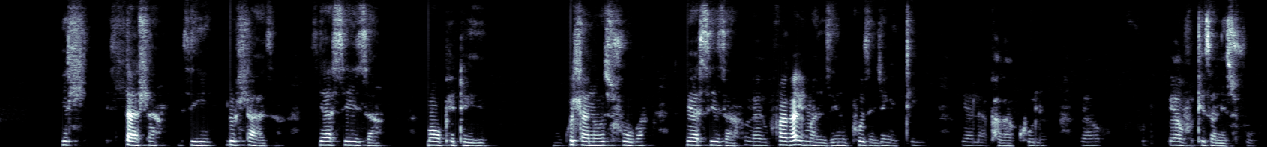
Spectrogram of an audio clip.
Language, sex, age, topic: North Ndebele, female, 36-49, health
